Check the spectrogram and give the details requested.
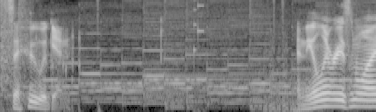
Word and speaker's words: Sahuagin: And water thugs, also known as Sahuagins. Yeah, that's actually the pronunciation of it, Sahuagin.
